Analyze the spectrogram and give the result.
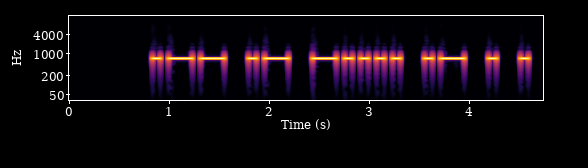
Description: Morse code, heard as a keyed tone, about 15 wpm, 700 Hz. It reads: WA6AEE
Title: K1USN SST QSO Practice - 15wpm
